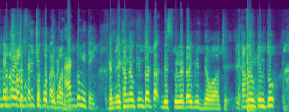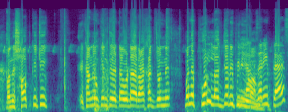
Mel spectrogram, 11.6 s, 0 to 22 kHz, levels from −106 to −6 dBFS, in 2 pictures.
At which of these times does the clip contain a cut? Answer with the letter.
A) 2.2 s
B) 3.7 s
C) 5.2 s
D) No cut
A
